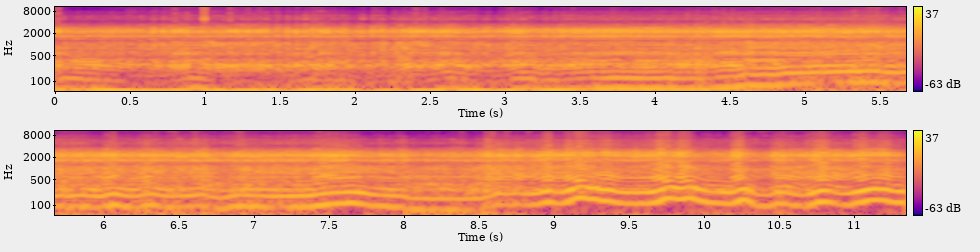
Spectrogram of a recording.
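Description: Motorcycle engine running on a trail ride, with wind noise on the microphone; from about halfway on, the revs rise and fall over and over as the throttle is worked.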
